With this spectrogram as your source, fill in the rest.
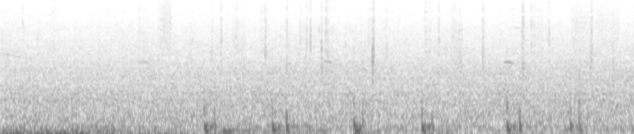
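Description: Footsteps tap on wet stone.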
